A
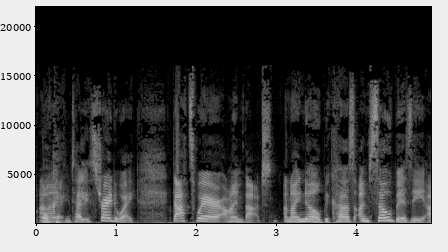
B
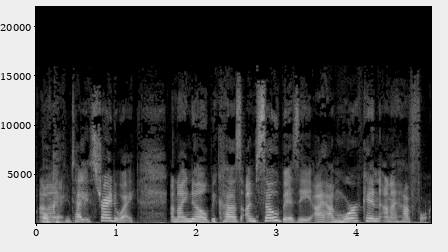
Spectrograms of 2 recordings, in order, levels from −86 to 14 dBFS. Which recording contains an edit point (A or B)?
B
